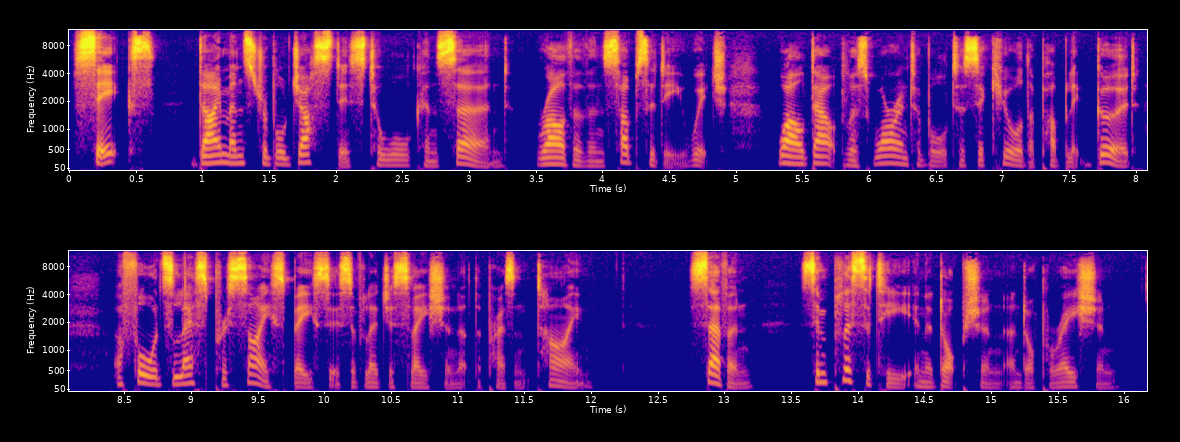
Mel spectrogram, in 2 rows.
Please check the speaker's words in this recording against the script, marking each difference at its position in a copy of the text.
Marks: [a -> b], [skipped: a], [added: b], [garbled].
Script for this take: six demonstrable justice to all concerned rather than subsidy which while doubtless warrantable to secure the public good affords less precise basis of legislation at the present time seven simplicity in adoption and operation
six demonstrable justice to all concerned rather than subsidy which while doubtless warrantable to secure the public good affords less precise basis of legislation at the present time seven simplicity in adoption and operation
